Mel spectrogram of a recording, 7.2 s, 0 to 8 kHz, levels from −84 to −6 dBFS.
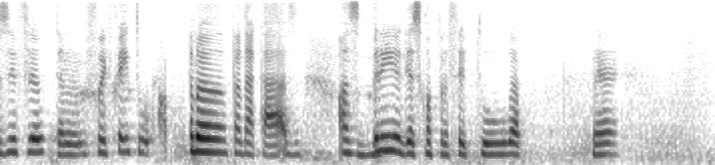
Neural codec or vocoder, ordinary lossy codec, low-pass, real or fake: codec, 16 kHz, 0.5 kbps, X-Codec, HuBERT features, trained on balanced general audio; none; none; fake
